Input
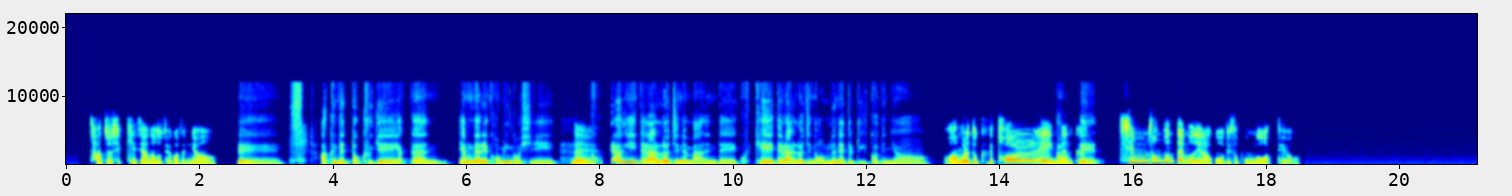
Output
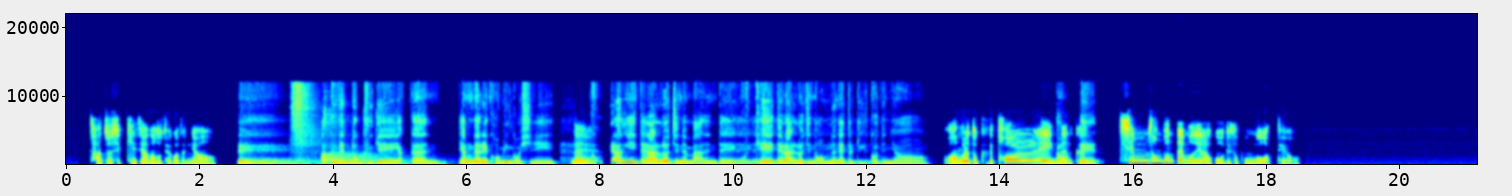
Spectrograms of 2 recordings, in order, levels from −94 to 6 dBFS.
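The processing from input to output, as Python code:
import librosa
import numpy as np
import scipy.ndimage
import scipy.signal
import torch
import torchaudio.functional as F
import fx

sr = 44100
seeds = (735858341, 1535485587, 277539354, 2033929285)

y = fx.reverb_throw(x, sr, start_s=2.74, length_s=1.33, rt60_s=2.6, drr_db=0.5)
y = fx.echo_throw(y, sr, start_s=9.57, length_s=0.48, ms=240, feedback_pct=80, wet_db=-8.5)
y = fx.resample_bad(y, sr, factor=4, down='none', up='filtered', at=(16.55, 17.84))
y = fx.high_shelf(y, sr, hz=4500.0, db=11.5)
y = y * 10.0 ** (-2.0 / 20.0)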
